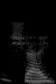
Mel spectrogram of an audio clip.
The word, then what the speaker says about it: Che: Che is like shake, and his surname is like guitar.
